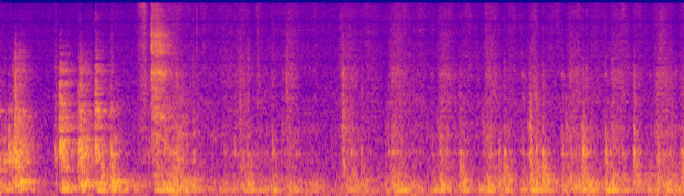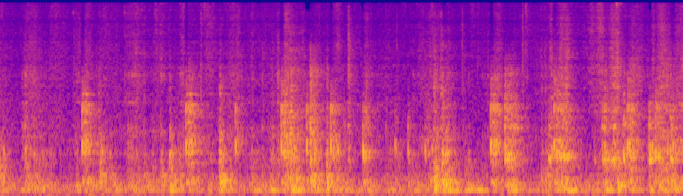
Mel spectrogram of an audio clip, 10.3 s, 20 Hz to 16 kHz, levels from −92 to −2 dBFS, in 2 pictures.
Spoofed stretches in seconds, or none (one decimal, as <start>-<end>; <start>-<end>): 6.1-6.9; 9.2-9.8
